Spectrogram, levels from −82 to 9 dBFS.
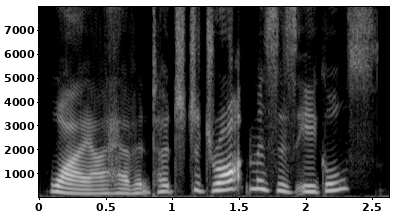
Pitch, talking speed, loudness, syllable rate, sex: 245 Hz, 185 wpm, -19 LUFS, 4.6 syllables/s, female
